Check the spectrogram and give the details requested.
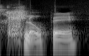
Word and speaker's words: hlope: And another syllable is it's HL, so it's hlope. So you're like, I'm hlope, and it sounds like you got a lot of spit, you know, in the side of your mouth, and it's just it's funny.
